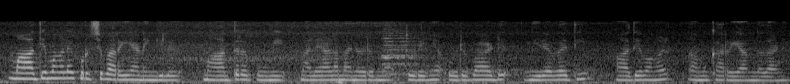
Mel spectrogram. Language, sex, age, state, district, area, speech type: Malayalam, female, 18-30, Kerala, Wayanad, rural, spontaneous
